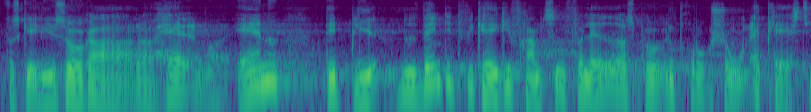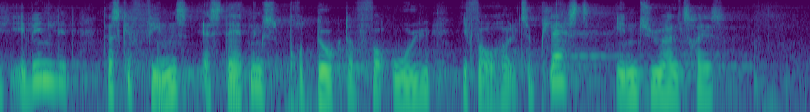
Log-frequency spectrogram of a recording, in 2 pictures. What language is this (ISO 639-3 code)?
dan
